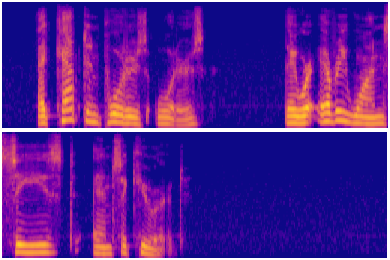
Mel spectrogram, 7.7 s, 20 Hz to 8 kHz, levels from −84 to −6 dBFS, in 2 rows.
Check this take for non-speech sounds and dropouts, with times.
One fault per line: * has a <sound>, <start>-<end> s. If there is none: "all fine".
all fine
